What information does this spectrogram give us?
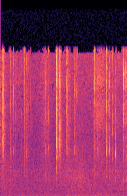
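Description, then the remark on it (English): Quick, irregular keyboard clicks tapping away, with bursts of several keystrokes and short pauses over a low background hum; no one speaks. “Sorry for all the typing.”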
